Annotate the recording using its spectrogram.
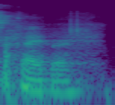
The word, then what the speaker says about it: Kiper: It says Chuck Kiper, and in parentheses, pronounced like Viper. – Look at this. – But spelled with a K.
